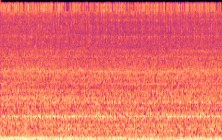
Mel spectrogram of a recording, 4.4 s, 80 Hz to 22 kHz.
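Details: 2007 Ford Mustang Shelby GT coupe, 4.6-liter V8 with cold air intake, 5,228 original miles, hood open: deep, even burble at a steady idle speed, no ticks, knocks or misfires; healthy idle.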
